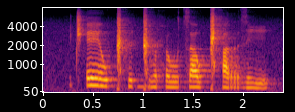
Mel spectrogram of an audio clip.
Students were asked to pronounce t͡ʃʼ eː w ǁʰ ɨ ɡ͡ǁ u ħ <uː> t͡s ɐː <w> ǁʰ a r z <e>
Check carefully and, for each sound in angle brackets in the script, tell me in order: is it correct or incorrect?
correct, correct, incorrect

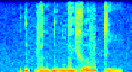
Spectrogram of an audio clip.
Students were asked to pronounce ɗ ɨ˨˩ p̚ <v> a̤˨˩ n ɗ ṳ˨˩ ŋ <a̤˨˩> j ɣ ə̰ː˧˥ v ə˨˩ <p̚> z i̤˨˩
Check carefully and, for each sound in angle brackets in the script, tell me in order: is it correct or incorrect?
correct, correct, correct

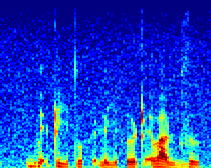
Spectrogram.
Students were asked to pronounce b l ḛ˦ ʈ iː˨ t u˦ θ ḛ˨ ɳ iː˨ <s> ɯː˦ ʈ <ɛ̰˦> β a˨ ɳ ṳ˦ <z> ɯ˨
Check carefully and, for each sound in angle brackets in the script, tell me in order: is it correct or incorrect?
incorrect, correct, correct

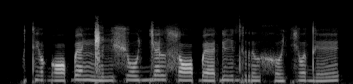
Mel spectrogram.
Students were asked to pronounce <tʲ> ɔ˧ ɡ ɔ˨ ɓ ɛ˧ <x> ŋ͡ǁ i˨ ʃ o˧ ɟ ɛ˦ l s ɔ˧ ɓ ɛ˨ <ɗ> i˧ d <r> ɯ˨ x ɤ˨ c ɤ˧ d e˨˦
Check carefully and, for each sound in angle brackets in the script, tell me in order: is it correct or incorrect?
correct, incorrect, correct, correct

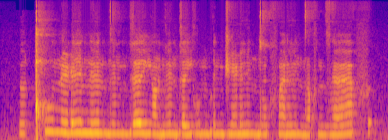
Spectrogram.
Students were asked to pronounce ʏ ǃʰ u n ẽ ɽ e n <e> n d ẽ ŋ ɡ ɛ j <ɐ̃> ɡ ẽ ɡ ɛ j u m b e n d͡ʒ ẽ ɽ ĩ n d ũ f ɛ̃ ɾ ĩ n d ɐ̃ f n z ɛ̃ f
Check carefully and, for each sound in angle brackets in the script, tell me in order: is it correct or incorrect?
incorrect, correct

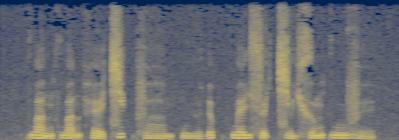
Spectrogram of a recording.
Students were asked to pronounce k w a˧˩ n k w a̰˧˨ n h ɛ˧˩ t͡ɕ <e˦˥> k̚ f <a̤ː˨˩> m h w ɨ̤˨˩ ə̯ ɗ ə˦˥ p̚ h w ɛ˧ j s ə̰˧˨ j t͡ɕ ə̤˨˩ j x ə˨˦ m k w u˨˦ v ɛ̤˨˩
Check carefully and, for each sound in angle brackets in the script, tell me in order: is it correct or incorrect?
correct, correct

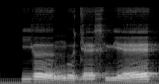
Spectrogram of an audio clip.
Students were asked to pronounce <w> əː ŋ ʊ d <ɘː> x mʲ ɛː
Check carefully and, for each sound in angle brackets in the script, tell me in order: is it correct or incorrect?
incorrect, incorrect

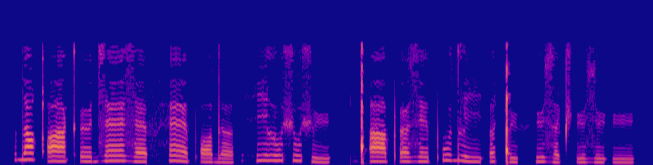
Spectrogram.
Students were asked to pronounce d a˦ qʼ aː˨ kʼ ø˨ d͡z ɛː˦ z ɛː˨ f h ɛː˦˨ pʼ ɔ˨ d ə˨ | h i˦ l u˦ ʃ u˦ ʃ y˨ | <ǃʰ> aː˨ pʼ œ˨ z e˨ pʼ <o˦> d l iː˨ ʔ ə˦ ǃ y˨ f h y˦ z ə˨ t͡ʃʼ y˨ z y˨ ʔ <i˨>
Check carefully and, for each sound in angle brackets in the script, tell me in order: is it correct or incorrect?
incorrect, incorrect, incorrect

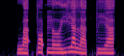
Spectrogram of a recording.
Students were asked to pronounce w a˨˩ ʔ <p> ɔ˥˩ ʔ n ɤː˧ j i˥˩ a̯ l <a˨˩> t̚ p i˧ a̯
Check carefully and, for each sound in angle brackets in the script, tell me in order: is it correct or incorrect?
correct, correct

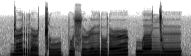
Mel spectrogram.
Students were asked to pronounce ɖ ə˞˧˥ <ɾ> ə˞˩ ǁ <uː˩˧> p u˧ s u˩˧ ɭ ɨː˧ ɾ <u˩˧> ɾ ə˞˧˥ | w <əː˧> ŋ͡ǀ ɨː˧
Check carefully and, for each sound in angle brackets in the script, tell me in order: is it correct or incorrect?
incorrect, correct, correct, correct

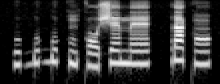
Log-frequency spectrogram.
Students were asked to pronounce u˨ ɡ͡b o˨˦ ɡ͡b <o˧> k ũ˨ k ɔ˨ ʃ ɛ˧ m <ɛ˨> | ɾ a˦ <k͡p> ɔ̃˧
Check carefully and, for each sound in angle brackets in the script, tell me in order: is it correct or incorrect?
correct, incorrect, incorrect

